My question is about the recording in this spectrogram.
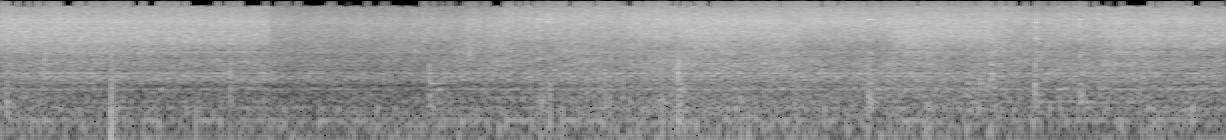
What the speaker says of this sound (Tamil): சோம்பு நல்லா வெடிக்குது கருவேப்பிலையோட வெங்காயத்தை சின்ன சின்னதாக கட் பண்ணி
